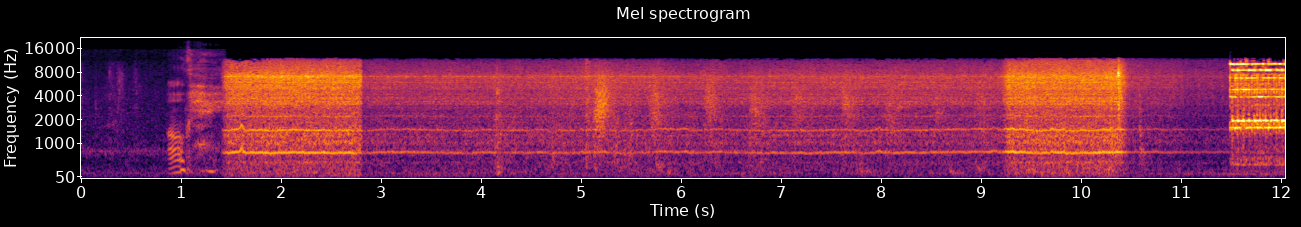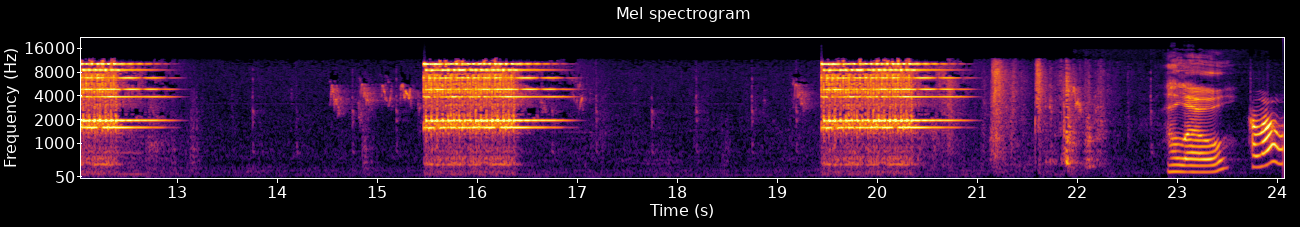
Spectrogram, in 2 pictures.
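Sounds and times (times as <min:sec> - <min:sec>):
telephone ringing: 0:11.5 - 0:13.1, 0:15.5 - 0:17.1, 0:19.5 - 0:21.1.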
